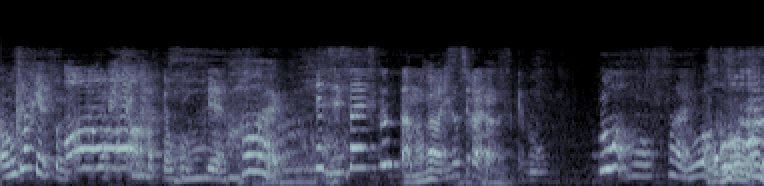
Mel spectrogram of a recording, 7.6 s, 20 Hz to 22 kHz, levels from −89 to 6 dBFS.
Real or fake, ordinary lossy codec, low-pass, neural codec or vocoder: fake; none; none; codec, 16 kHz, 4 kbps, FreqCodec, larger model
